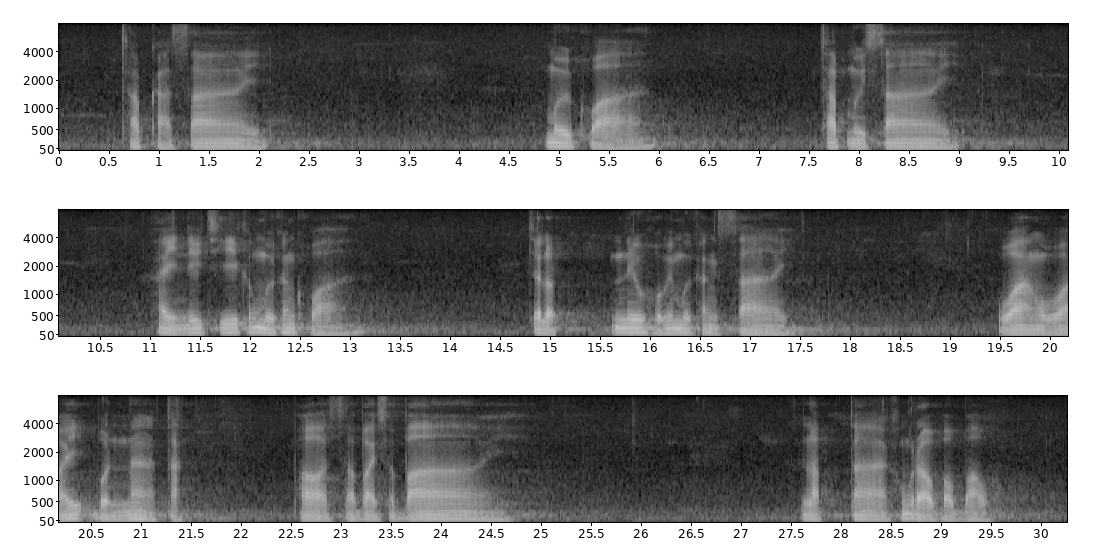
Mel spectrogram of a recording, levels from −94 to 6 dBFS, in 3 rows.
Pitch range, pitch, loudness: 85-95 Hz, 90 Hz, -26 LUFS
